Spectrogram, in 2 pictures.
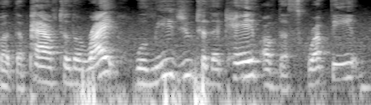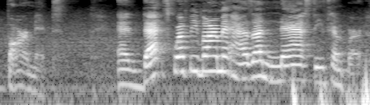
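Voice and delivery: ordinary delivery, nothing marked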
